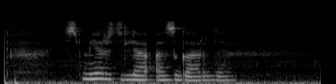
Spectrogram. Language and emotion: Russian, sad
